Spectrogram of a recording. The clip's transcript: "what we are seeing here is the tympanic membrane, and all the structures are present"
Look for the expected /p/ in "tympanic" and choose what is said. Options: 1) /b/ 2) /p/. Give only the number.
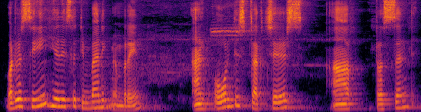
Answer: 1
